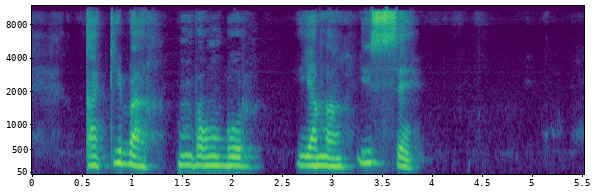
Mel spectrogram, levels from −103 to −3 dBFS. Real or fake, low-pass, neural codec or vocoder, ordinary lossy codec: fake; 10.8 kHz; codec, 24 kHz, 3 kbps, HILCodec; Opus, 32 kbps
